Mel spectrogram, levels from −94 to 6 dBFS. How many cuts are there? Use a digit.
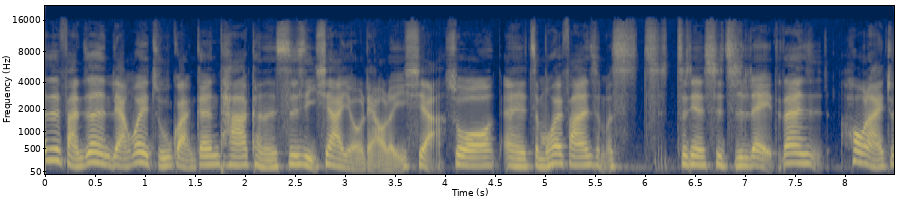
0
